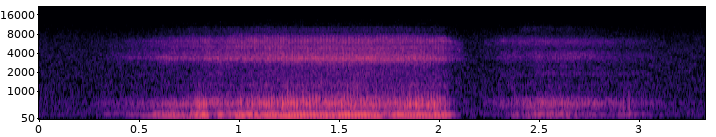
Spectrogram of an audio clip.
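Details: A long, rough, rattling snore on a breath in, then a softer, shorter one; snoring.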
